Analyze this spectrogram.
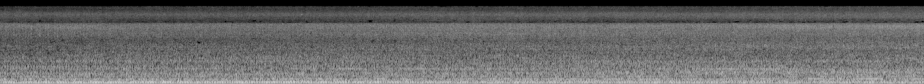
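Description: A threshing machine whirs and rattles loudly as grain is fed into it.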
